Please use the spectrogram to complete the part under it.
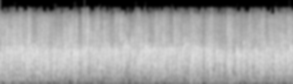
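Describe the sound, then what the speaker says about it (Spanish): An audience at an Asturian film festival awards ceremony applauds six nominated actresses with loud, dense, sustained clapping that fills the hall evenly from start to finish. "un aplauso para todas ellas"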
